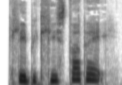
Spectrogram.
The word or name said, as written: klippe-klistre-dag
